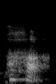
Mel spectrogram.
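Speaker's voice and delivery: "paha" as puh-ha; two-syllable "paha", never fuh; no F sound. Shown as a demonstration. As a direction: model "paha" with p then breathed h. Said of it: "there is no F sound in Sanskrit".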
